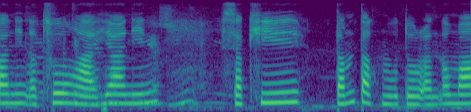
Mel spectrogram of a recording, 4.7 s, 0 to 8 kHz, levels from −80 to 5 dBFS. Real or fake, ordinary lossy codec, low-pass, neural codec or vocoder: real; Opus, 64 kbps; 7.2 kHz; none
